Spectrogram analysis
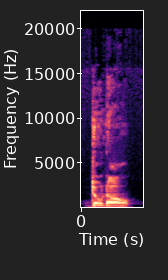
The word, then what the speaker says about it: Domhnall: It's very similar to saying Donald, but it's not spelled that way.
